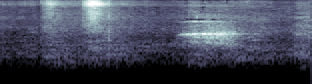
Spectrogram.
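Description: Two short breathy hisses, then a brief high-pitched squeal-like vocal cry, the loudest sound, about one and a half seconds in.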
